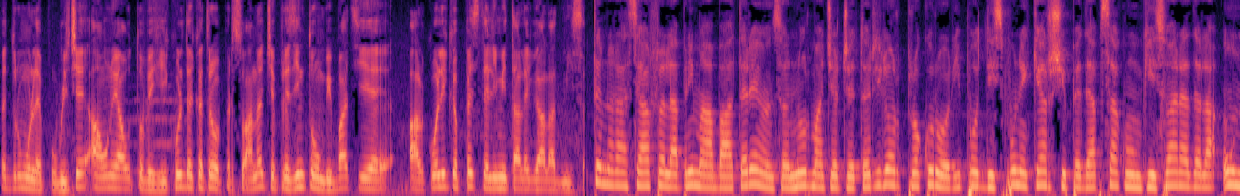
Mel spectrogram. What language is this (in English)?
Romanian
